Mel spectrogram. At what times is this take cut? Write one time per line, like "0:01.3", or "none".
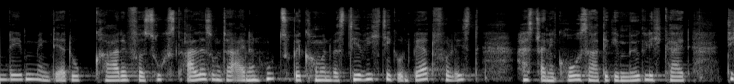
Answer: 0:05.4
